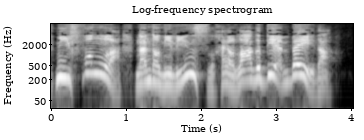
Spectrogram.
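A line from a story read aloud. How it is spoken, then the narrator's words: Trembling, frightened. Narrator (Chinese): 说着抱头伏案，抖成一团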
